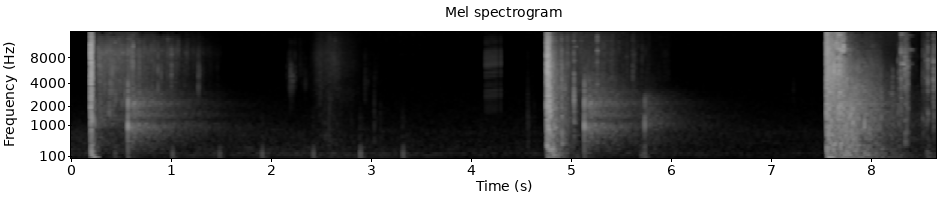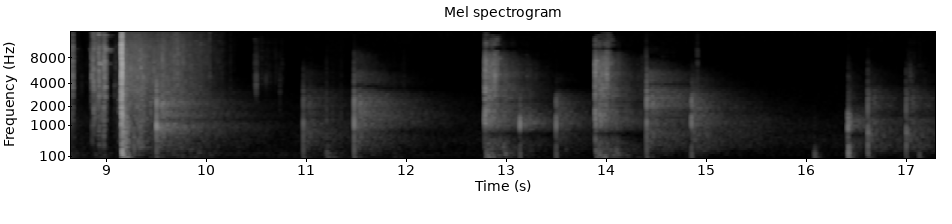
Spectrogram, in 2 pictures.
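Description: Rifle shots crack loudly, one at a time, each echoing away.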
